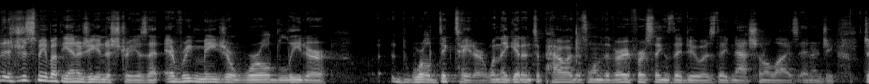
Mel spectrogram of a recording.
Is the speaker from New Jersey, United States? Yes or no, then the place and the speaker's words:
no; New York City, New York, United States; I'm from Queens.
